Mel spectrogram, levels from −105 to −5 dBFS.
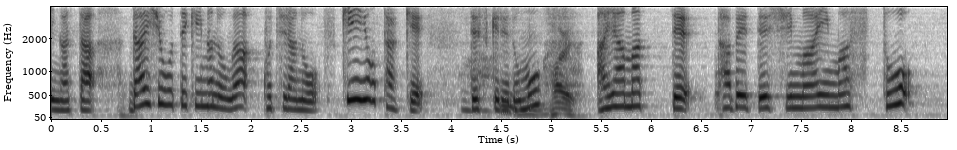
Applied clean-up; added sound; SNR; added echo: none; none; none; reverberation time 0.3 s.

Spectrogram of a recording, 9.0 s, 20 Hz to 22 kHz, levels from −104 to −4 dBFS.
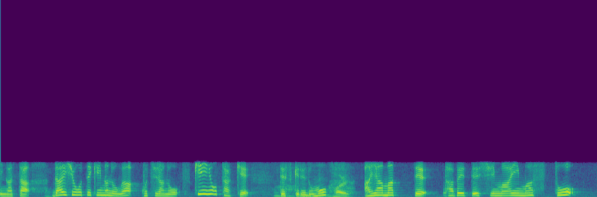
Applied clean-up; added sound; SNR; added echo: none; none; none; none.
